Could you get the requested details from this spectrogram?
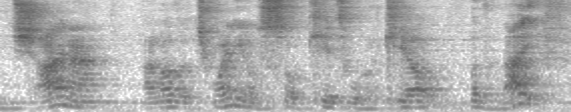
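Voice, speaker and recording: The pace of this man's speech is fairly slow. Room echo is audible. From France. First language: French. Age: 60s. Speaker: astrologer. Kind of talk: video monologue. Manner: animated.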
